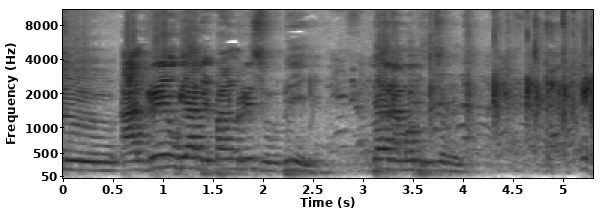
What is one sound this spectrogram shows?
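A man speaks through a microphone to a room, echoing loudly.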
